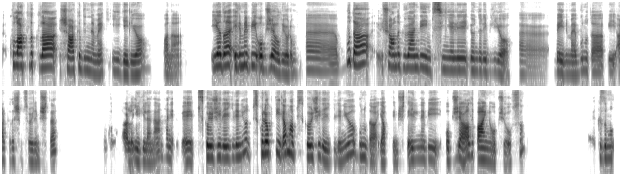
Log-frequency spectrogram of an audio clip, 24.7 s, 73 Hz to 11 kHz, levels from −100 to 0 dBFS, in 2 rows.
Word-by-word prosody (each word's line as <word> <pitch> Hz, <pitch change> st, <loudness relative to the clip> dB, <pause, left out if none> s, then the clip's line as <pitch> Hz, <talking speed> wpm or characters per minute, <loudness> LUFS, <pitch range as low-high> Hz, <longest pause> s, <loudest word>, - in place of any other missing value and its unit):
kulaklıkla 250 Hz, -3 st, +6 dB
şarkı 195 Hz, +1 st, +2 dB
dinlemek 170 Hz, -4 st, -7 dB
iyi 180 Hz, -2 st, -12 dB
geliyor 155 Hz, +2 st, -3 dB, 0.4 s
bana -, -, -9 dB, 0.6 s
ya 245 Hz, +1 st, +7 dB
da 255 Hz, +1 st, +8 dB
elime 245 Hz, +2 st, +1 dB
bir 250 Hz, -2 st, +1 dB
obje 225 Hz, -1 st, +4 dB
alıyorum. 165 Hz, -1 st, -3 dB, 0.2 s
Iıı, 95 Hz, -, -9 dB
bu 330 Hz, 0 st, -2 dB
da 275 Hz, +2 st, +6 dB, 0.3 s
şu 255 Hz, -, -2 dB
anda 235 Hz, +1 st, +2 dB
güvendeyim 225 Hz, -2 st, -1 dB
sinyali 195 Hz, -2 st, 0 dB
gönderebiliyor, 180 Hz, -3 st, -6 dB, 0.2 s
eee, 160 Hz, -, -12 dB, 0.7 s
beynime. 155 Hz, -2 st, -5 dB
Bunu 190 Hz, -1 st, -12 dB
da 85 Hz, 0 st, -5 dB
bir 90 Hz, +1 st, -9 dB
arkadaşım 165 Hz, -1 st, -8 dB
söylemişti. 150 Hz, -2 st, -7 dB, 1.0 s
Bu -, -, -32 dB
konularla -, -, -6 dB
ilgilenen 85 Hz, -, -8 dB
hani, 195 Hz, -2 st, -9 dB, 0.2 s
eee, 485 Hz, -1 st, -2 dB
psikolojiyle 200 Hz, -1 st, +3 dB
ilgileniyor, 210 Hz, +7 st, -4 dB
psikolog 255 Hz, 0 st, +6 dB
değil 235 Hz, -4 st, +2 dB
ama 250 Hz, -3 st, +2 dB
psikolojiyle 205 Hz, -1 st, -1 dB
ilgileniyor. 160 Hz, -, -6 dB
Bunu 210 Hz, -3 st, -6 dB
da -, -, -3 dB
yap -, -, -4 dB
demişti. 75 Hz, -2 st, -7 dB
Eline 180 Hz, +1 st, -7 dB
bir 180 Hz, -2 st, -7 dB
obje 175 Hz, +4 st, -2 dB
al, -, -, +4 dB
hep 235 Hz, -, -11 dB
aynı 175 Hz, -2 st, +6 dB
obje 455 Hz, -, -11 dB
olsun. 330 Hz, -9 st, -12 dB, 1.3 s
Eee, 300 Hz, -, -31 dB
kızımın 190 Hz, -1 st, -6 dB
195 Hz, 130 wpm, -24 LUFS, 170-235 Hz, 1.3 s, da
